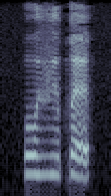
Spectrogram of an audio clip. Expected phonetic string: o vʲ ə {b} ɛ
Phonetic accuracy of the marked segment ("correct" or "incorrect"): incorrect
